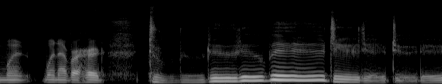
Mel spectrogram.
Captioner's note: Ian hums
